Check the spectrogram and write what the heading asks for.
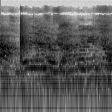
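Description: A single sharp slap about half a second in, then a faint voice speaking quietly in the room.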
